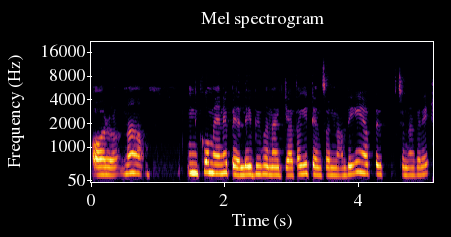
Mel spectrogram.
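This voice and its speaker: A woman casually telling a fan-fiction story in a rambling, halting way, with many fillers, recorded on a phone. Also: a little high, fairly even intonation. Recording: muffled lo-fi audio.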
